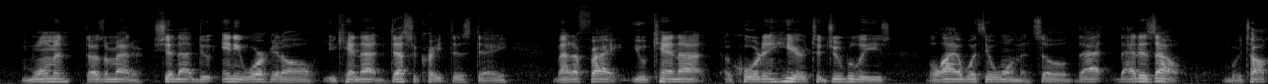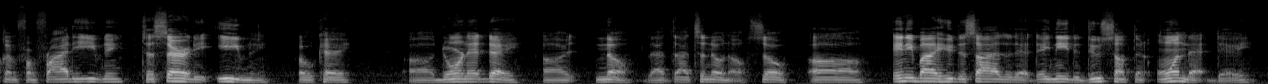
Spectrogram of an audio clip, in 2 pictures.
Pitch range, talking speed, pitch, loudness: 105-130 Hz, 160 wpm, 115 Hz, -28 LUFS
